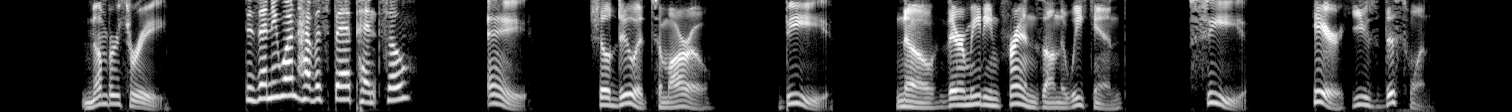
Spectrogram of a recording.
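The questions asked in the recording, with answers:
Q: Does anyone have a spare pencil?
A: C: Here, use this one.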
